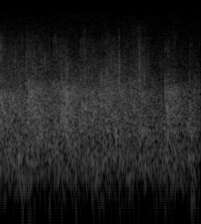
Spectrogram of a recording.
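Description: Faint audience applause, a dense patter of many hands clapping.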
